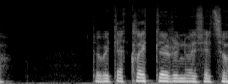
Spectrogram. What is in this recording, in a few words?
"cledr", Welsh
